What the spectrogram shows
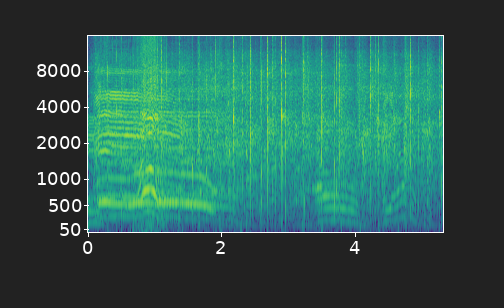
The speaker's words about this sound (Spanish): Un aplauso por ellos, por favor.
